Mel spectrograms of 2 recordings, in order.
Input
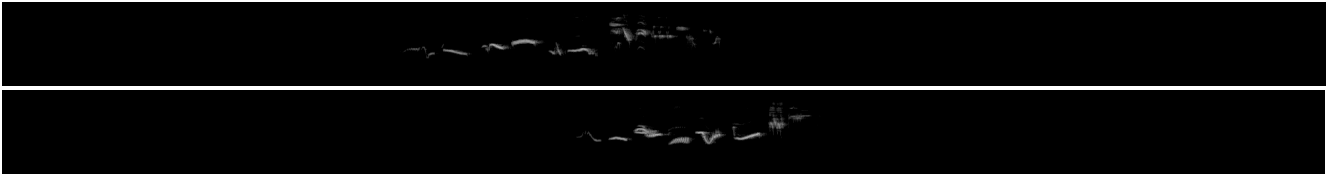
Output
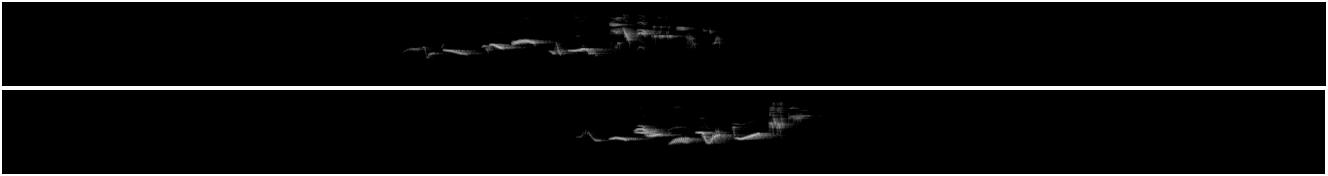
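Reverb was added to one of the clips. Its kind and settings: FDN reverb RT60 0.48 s, high-frequency decay 0.75×, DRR 10 dB; trim +3.5 dB

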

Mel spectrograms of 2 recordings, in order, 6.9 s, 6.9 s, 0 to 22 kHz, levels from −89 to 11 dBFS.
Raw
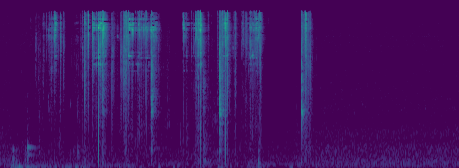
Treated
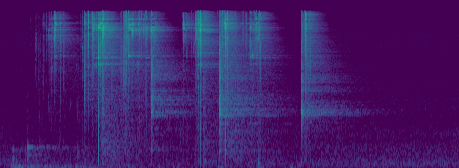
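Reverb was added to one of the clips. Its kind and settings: algorithmic reverb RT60 2.6 s, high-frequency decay 0.65×, pre-delay 15 ms, DRR 6 dB

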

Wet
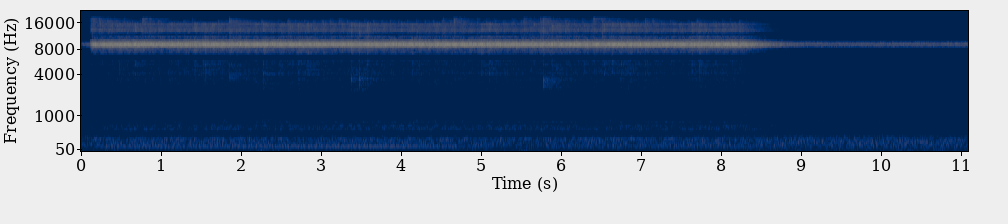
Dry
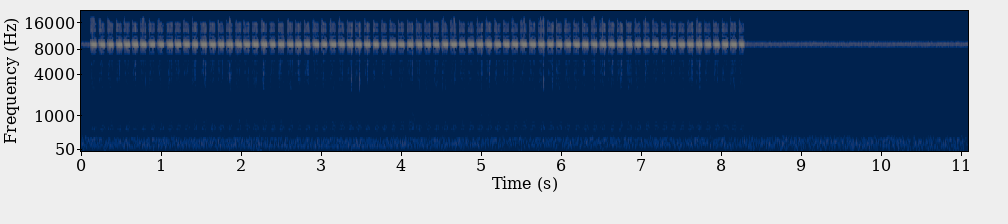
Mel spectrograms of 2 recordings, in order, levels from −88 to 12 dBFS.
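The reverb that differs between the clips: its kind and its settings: plate-style reverb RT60 2.2 s, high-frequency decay 0.65×, DRR -5.5 dB; trim -5.5 dB

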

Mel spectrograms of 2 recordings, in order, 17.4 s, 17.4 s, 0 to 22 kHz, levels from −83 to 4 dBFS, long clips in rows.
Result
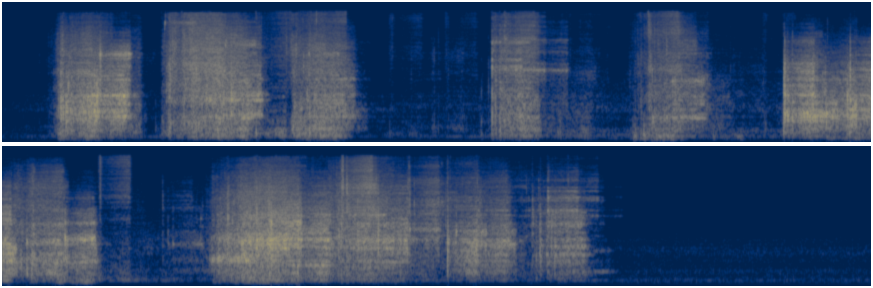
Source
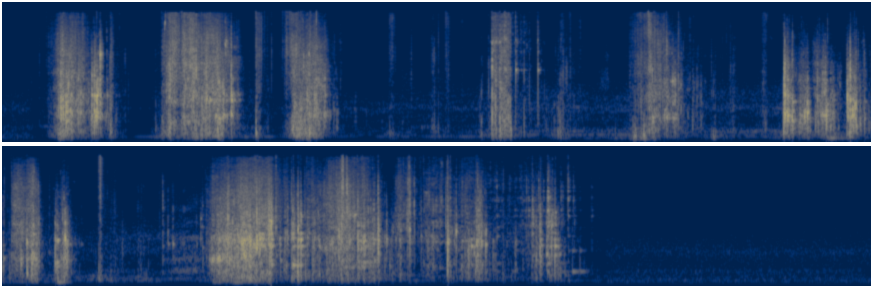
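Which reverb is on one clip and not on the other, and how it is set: gated-style reverb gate 310 ms rising, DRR -3.5 dB; trim -5 dB

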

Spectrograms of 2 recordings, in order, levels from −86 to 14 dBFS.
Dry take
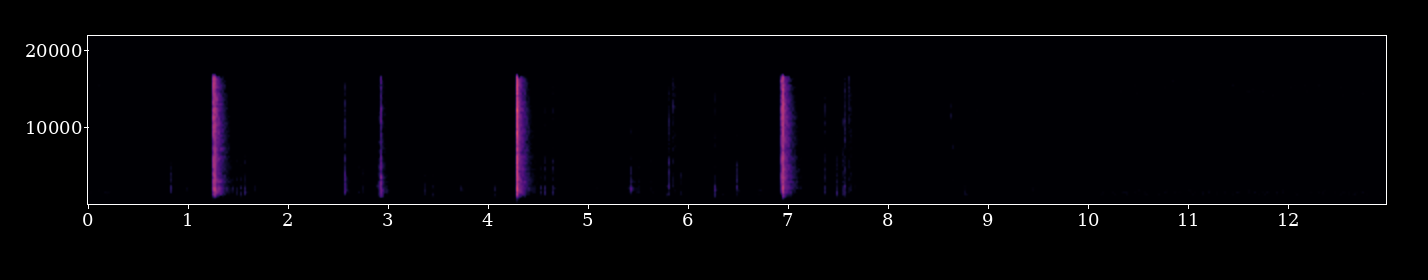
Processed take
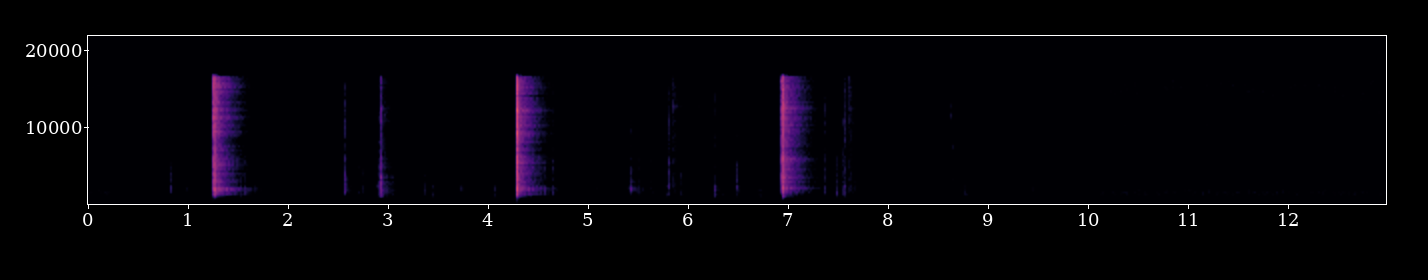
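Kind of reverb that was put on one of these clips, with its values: FDN reverb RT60 0.71 s, high-frequency decay 0.7×, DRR 12 dB

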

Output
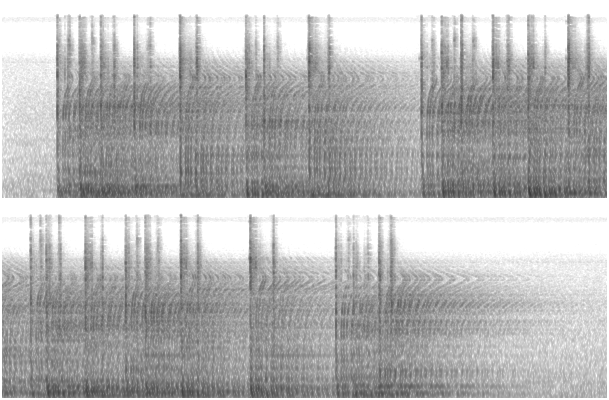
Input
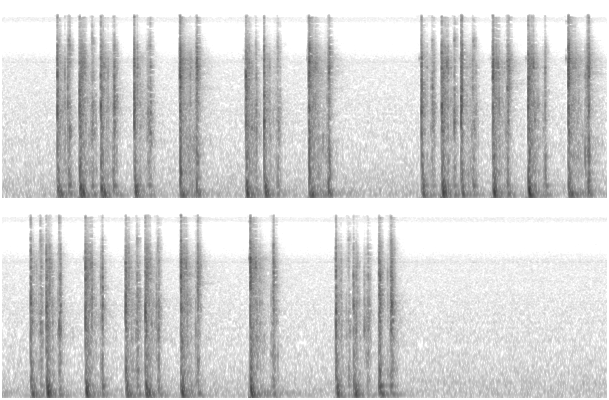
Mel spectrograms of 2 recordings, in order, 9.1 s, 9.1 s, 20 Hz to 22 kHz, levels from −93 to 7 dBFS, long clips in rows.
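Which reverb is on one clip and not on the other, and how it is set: spring tank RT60 2.2 s, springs 38/56 ms, chirp 55 ms, DRR -4 dB

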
